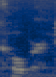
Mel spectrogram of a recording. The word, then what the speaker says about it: Cockburn: I'm like, I'm pretty sure it's pronounced Coburn. The CK is silent, but yes, I will stay away from Cockburn Beach.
